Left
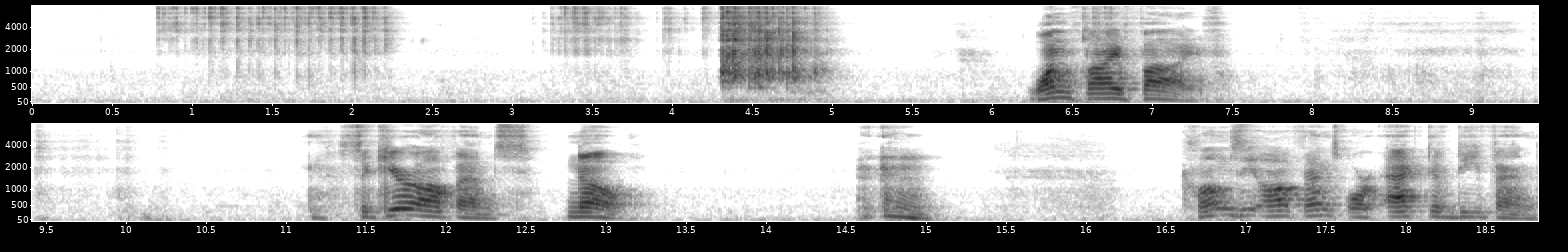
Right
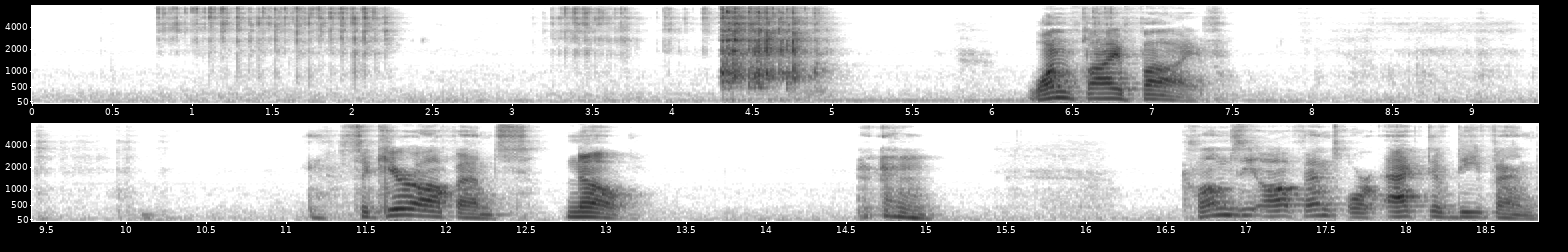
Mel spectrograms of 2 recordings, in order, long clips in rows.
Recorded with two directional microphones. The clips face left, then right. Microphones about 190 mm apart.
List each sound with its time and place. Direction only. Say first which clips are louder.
0.9 s rattle: right 2 dB; 5° left (ahead or behind)
3.9 s crushing: right 1 dB; 10° right (ahead or behind)
5.8 s a sound: even; 25° left (ahead or behind)
6.7 s speech: even; 25° left (ahead or behind)
11.1 s speech: right 4 dB; 35° left (ahead or behind)
14.5 s throat clearing: right 3 dB; 35° left (ahead or behind)
15.4 s a sound: right 1 dB; 35° left (ahead or behind)
16.6 s speech: right 2 dB; 35° left (ahead or behind)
